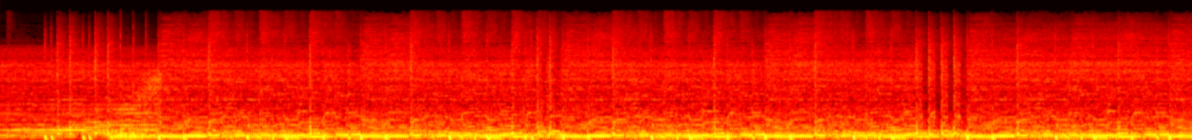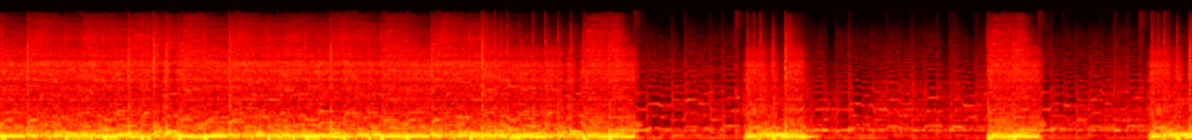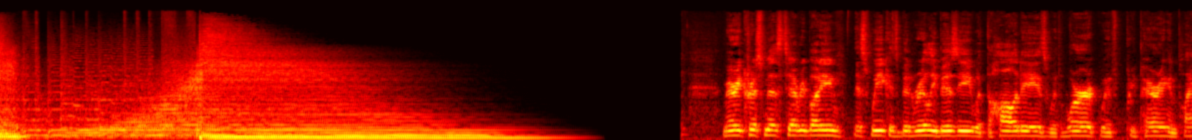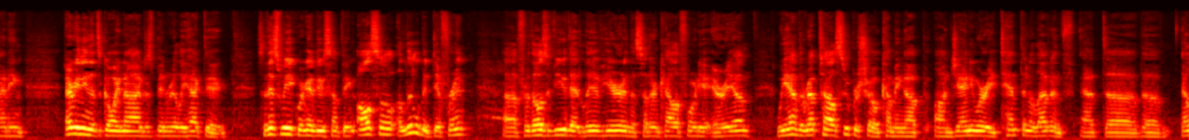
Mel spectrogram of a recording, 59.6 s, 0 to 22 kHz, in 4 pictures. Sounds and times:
Music: 0.0s - 37.1s.

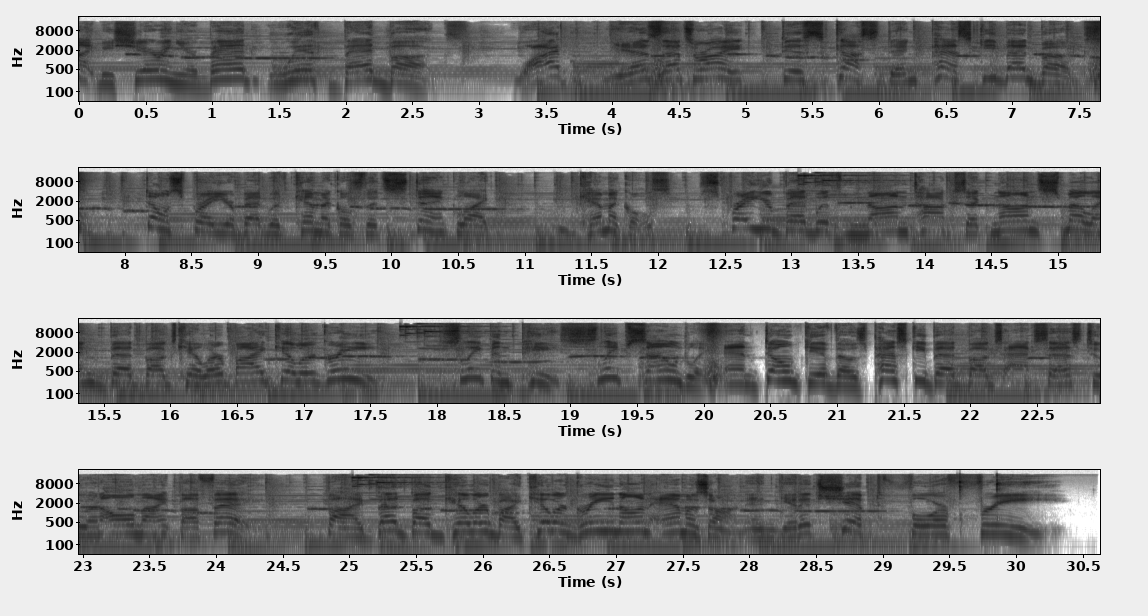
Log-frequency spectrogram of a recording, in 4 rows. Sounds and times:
Music: 0.0s - 20.0s, 21.8s - 30.1s
Speech: 0.0s - 30.4s.

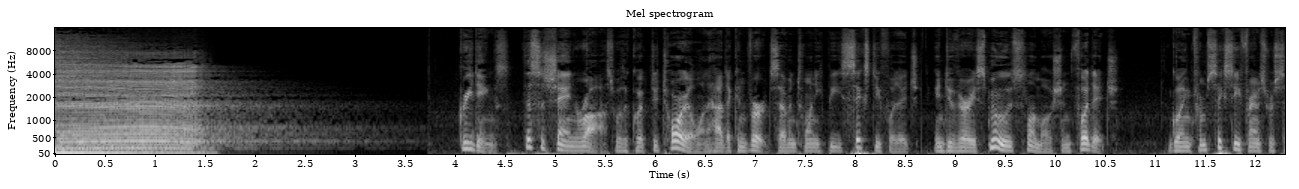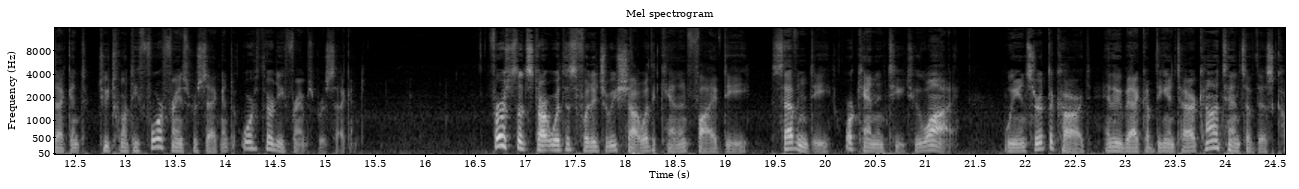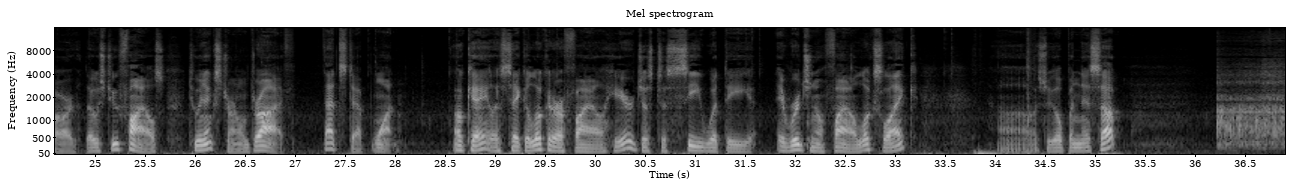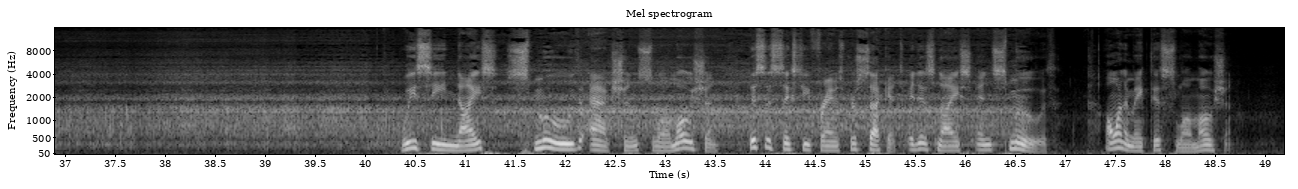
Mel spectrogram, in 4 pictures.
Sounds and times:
Speech: 4.0s - 15.4s, 16.6s - 33.2s, 34.0s - 35.3s, 40.4s - 48.7s.

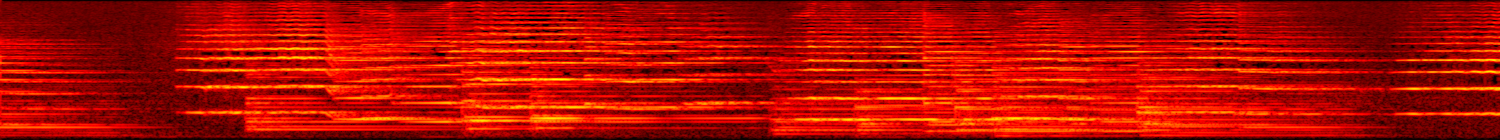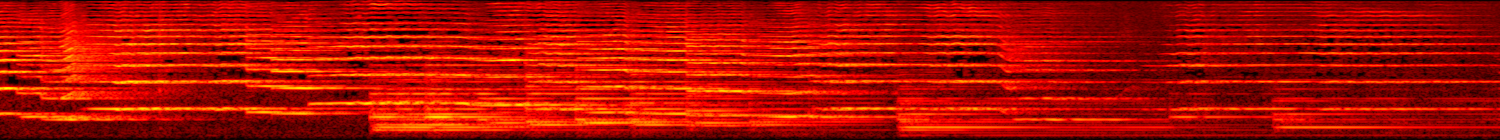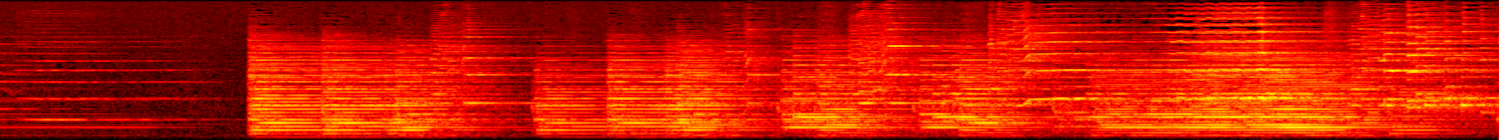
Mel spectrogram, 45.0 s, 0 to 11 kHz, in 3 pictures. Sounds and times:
Violin, fiddle: 0.0s - 32.7s, 33.3s - 44.9s.

